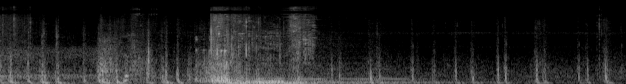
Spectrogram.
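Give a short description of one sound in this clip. Hooves thud on grass.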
